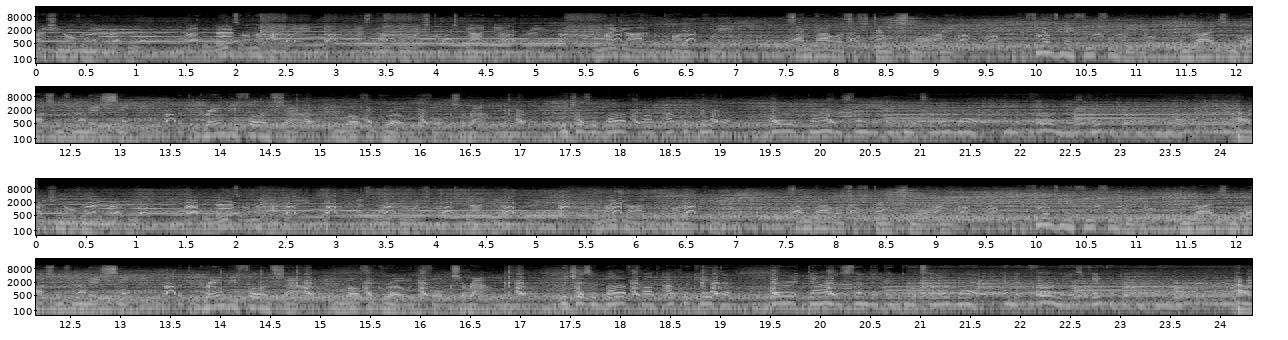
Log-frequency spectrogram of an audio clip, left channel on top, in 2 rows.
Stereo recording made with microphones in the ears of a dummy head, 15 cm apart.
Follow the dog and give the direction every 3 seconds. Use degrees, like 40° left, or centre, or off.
70° right, 60° right, 10° right, 10° left, 30° right, 60° right, 60° right, 60° right.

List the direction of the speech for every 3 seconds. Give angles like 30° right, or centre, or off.
30° left, 30° left, 30° left, 20° left, centre, 30° right, 60° right, 60° right.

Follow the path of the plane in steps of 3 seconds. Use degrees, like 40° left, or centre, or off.
60° right, 50° right, 40° right, 20° right, 10° left, 30° left, 50° left, 60° left.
